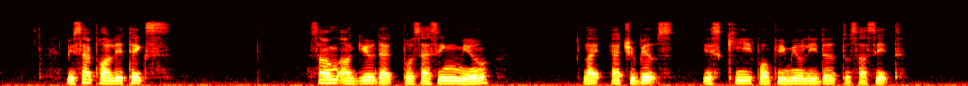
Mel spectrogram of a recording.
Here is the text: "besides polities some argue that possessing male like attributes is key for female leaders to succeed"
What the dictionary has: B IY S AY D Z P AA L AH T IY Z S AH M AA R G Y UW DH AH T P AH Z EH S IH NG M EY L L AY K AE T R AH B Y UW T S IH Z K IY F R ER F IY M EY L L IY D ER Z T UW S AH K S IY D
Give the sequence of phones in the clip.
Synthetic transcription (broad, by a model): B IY S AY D P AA L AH T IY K S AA M AA G Y UW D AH T P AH S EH S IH NG M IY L L AY K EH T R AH B Y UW T S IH S K IY F R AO F IY M EY L L IY D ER T UW S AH S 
